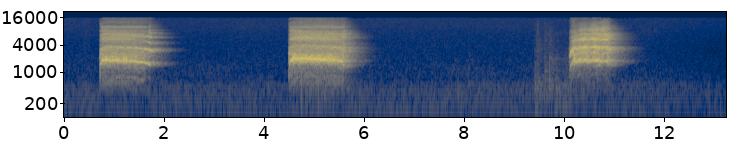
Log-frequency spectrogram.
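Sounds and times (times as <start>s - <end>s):
barn owl screeching in an old silo at night: 0.7s - 2.2s, 4.5s - 6.1s, 10.1s - 11.4s.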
